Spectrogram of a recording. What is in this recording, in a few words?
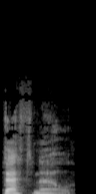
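"death knell", British English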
